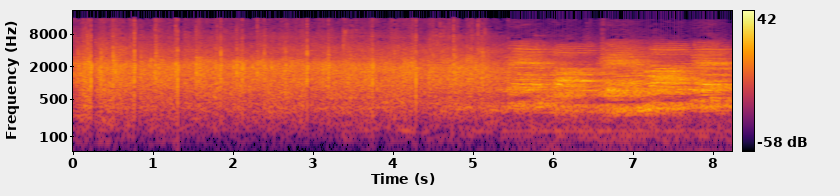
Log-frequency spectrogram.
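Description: Audience applauding, then about five seconds in a children's choir starts singing together.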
